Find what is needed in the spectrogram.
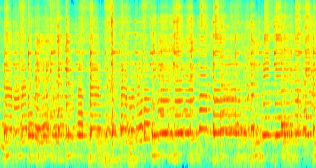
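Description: Live New Orleans jazz band playing: trombone and saxophones together in an ensemble passage over a steady low beat.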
